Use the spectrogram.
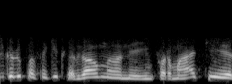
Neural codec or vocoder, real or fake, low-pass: none; real; 3.6 kHz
